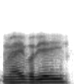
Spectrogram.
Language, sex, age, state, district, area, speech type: Punjabi, male, 18-30, Punjab, Ludhiana, urban, conversation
